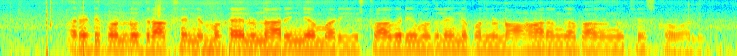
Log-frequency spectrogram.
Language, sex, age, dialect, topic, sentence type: Telugu, male, 25-30, Southern, agriculture, statement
